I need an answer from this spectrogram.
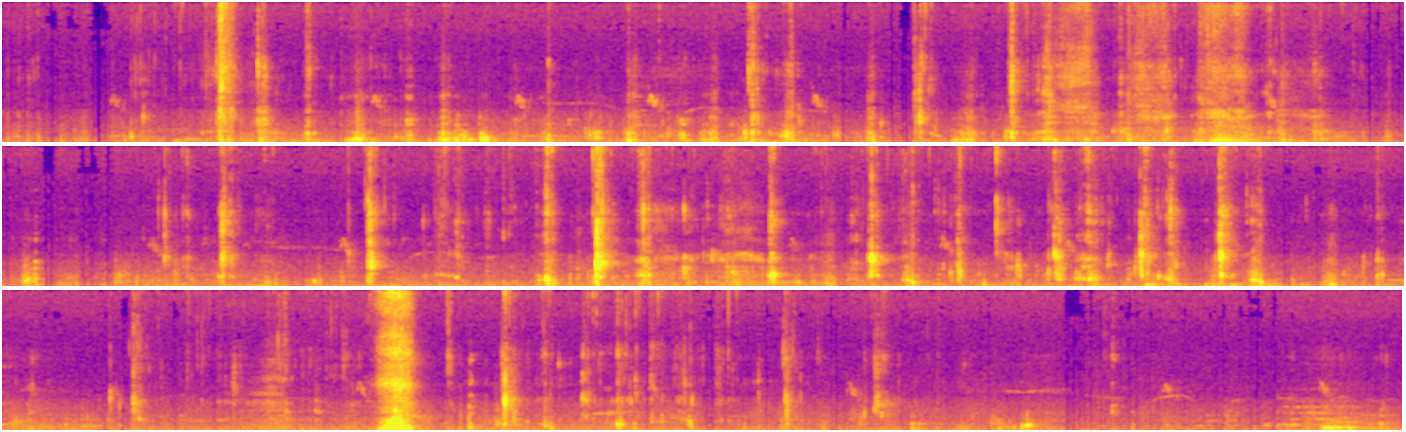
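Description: Close-up eating sounds: crunchy bites of raw cucumber and chewing of rice with curry, many irregular wet mouth clicks and crunches. One sharper, louder click about sixteen seconds in.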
